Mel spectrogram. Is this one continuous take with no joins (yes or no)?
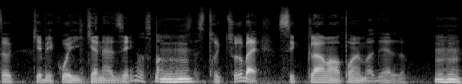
yes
